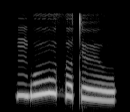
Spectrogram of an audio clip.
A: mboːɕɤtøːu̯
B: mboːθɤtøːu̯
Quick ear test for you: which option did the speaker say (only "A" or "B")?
B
